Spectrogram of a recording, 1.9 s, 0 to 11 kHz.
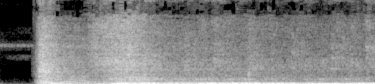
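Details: Carefully rebuilt Ford truck engine, lukewarm (just above 130°): quick catch on first crank, then smooth even low idle with no knocks or ticks; oil pressure about 60 psi, sounds healthy.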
